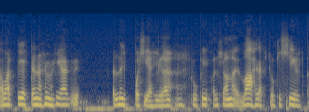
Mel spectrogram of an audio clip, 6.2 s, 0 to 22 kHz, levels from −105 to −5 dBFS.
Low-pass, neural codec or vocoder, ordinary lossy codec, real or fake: 14.4 kHz; autoencoder, 48 kHz, 32 numbers a frame, DAC-VAE, trained on Japanese speech; none; fake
